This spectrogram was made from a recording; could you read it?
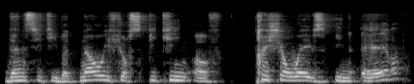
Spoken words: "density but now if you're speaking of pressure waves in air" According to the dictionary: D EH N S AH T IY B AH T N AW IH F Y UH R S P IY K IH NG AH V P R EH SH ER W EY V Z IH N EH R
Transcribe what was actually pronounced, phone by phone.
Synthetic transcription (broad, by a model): D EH N S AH T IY B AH T N AW IH F Y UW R S P IY K IH NG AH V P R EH SH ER W EY V Z IH N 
